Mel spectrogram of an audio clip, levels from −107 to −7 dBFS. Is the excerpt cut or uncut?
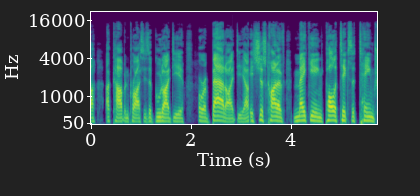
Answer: cut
